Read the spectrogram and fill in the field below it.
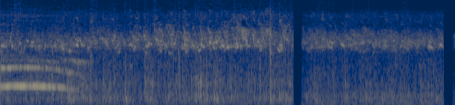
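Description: Native country chickens cluck and chatter nearby, with a rooster's crow rising at the start, then busy clucking continuing over steady background noise.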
